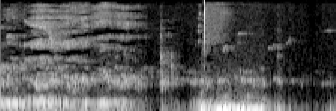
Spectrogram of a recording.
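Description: Handling noise from the camera being picked up and turned: a couple of sharp clicks about a second in, followed by a short low bump.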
